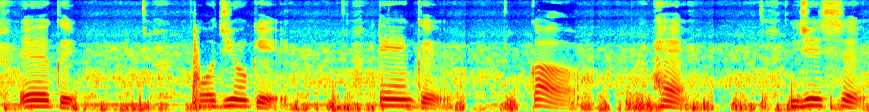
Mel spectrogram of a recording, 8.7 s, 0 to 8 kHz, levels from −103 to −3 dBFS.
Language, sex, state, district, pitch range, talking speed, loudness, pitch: Hindi, male, Rajasthan, Bikaner, 100-160 Hz, 50 wpm, -14 LUFS, 130 Hz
